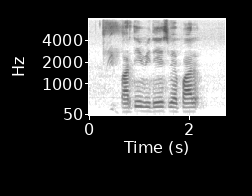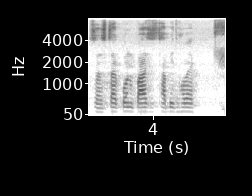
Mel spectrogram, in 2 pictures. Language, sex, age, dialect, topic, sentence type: Chhattisgarhi, male, 18-24, Western/Budati/Khatahi, agriculture, question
